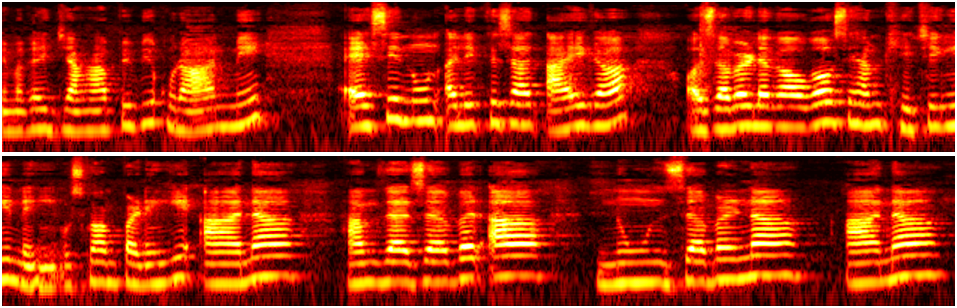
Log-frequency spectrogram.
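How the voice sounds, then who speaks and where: A woman teaching an online reading lesson. She sounds out syllables slowly and loudly, then explains quickly between drills. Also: medium pitch, fairly even intonation.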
